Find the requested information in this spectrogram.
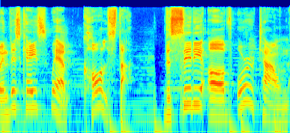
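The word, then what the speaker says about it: Karlstad: Swedish but in most city names you would pronounce it as stop so in this case we have call stop the city of or town I mean Sweden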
